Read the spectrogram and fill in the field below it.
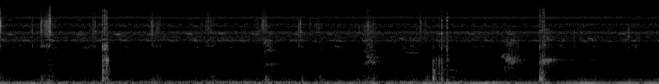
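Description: A small hand trowel scrapes and digs into soil in a pot.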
